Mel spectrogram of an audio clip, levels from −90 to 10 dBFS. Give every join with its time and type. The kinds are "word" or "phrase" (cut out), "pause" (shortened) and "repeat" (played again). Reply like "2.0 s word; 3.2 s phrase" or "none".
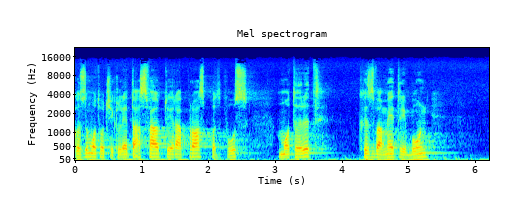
none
